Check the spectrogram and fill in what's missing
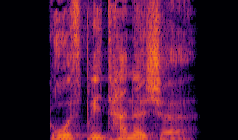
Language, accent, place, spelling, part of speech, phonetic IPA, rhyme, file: German, Germany, Berlin, großbritannische, adjective, [ˌɡʁoːsbʁiˈtanɪʃə], -anɪʃə, De-großbritannische.ogg
- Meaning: inflection of großbritannisch: 1. strong/mixed nominative/accusative feminine singular 2. strong nominative/accusative plural 3. weak nominative all-gender singular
